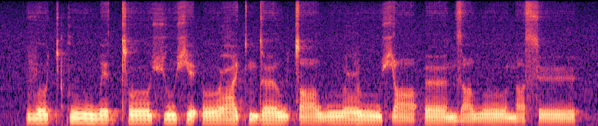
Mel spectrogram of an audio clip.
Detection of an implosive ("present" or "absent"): absent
